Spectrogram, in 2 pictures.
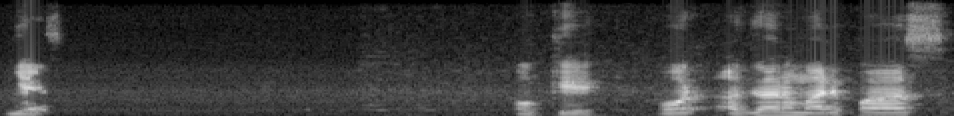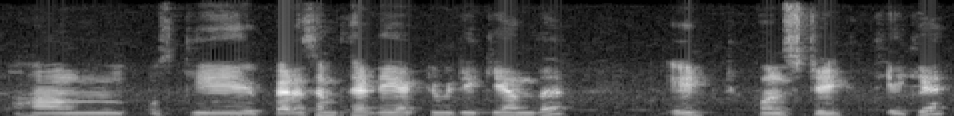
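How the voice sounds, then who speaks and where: A man's voice: a little high, slow, long pauses, bright, forceful tone, lo-fi sound. A man giving an online physiology lecture who mixes Hindi-Urdu and English, asks students questions and keeps checking "ok, right?".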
